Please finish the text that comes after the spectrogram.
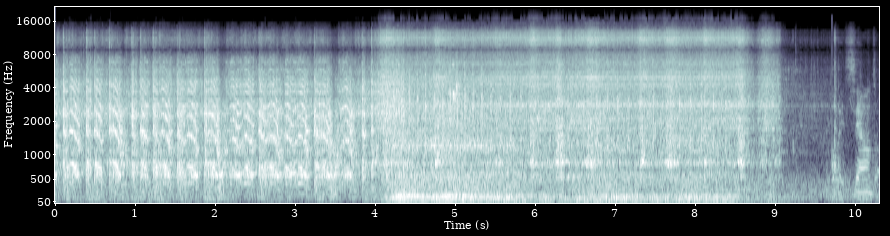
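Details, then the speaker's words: Chrysler Newport V8 first start after sitting at least 22 years, oil pressure building: cranks, catches, settles into rough idle with a light fast lifter tick; lifter tick at cold start. "I mean, it sounds awesome. Go ahead, please. >> Just a little bit of lifter ticky."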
